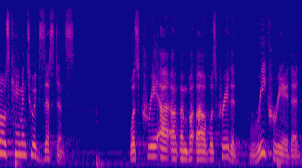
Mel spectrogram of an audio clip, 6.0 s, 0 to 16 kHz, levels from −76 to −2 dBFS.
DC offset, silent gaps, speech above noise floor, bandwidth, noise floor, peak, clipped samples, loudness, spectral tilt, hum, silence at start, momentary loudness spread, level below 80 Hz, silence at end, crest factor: under 0.1%; none; 27 dB; 16 kHz; -63 dBFS; -14 dBFS; under 0.1%; -35 LUFS; -4 dB/octave; none; 0 s; 11 LU; -60 dBFS; 0 s; 22 dB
